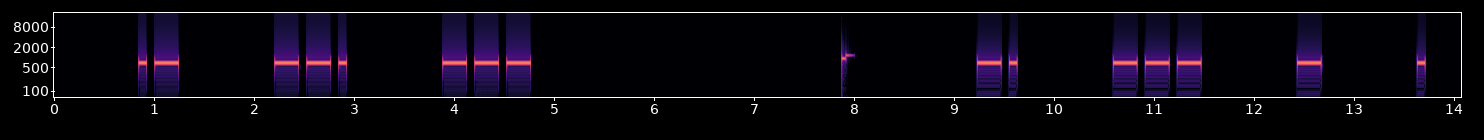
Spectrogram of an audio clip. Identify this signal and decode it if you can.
Morse code, heard as a keyed tone, about 15 wpm, spaced as for 7 wpm, 700 Hz. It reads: AGO NOTE
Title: 4x Character Spacing - Top 500 Words - 15wpm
